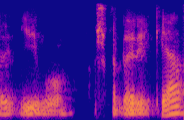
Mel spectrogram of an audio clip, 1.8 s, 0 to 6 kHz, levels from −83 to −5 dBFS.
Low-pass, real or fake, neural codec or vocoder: 5.4 kHz; fake; vocoder, 22.05 kHz, 80 mel bands, HiFi-GAN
